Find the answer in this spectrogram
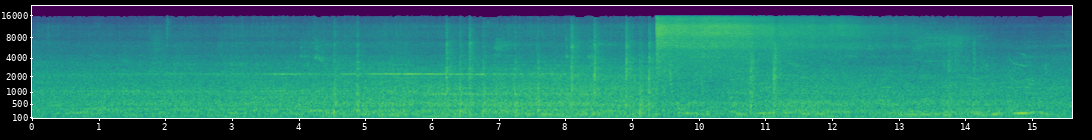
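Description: A train running past at close range, a steady rumble with wheels clicking over rail joints for several seconds. A burst of hissing air about nine seconds in lasts around three seconds.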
